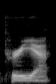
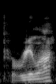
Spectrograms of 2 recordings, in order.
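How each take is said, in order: First: It is said with a Latin American pronunciation. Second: It is said with an Australian pronunciation. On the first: "depending on uh, where in, in Latin America you're from" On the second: "as Australians love to call it"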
